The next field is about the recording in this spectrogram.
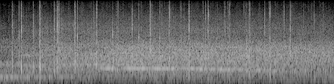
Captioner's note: audience applauds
